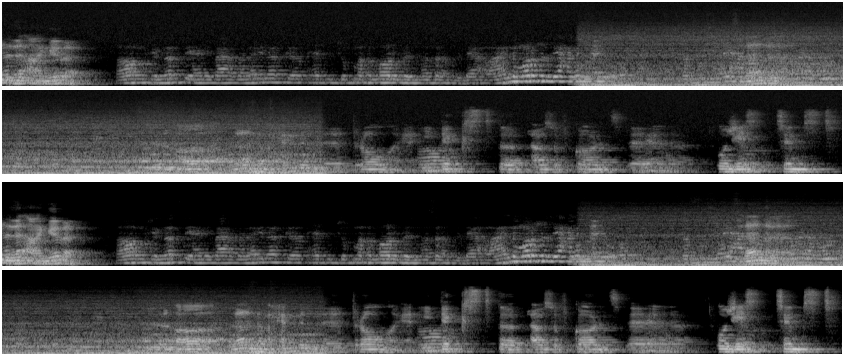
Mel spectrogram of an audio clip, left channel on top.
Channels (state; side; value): noise; left; hiss, 23 dB below the sound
